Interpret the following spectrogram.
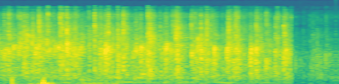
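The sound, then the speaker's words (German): A crowd breaks into steady applause for a speaker about to begin a talk, many hands clapping in a dense wash of sound for about three seconds before it quickly dies away. “Einen großen Applaus und los geht's.”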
